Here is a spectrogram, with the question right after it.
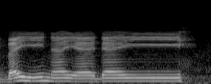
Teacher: Bila kita waqaf, kita kena panjangkan pada kalimah ni. Pada perkataan yadai, kita boleh baca 2, 4 ataupun 6 harakat. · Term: mad lin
